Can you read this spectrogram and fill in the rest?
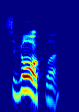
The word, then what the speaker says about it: свекла: Ударение на ё, свекла.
